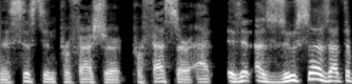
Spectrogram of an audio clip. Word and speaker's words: Azusa: I'm very pleased again to be with Joshua Rasmussen, who is an assistant professor at, is it Azusa? Is that the pronunciation? Yeah, Azusa Pacific.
